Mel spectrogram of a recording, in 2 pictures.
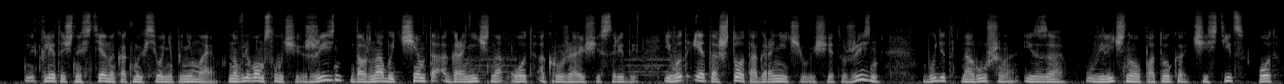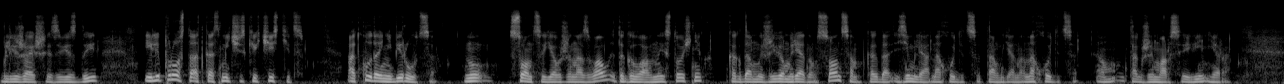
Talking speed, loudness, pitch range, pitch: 160 wpm, -30 LUFS, 120-150 Hz, 130 Hz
